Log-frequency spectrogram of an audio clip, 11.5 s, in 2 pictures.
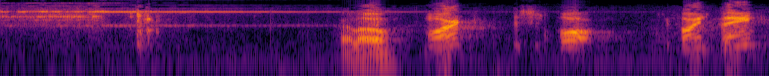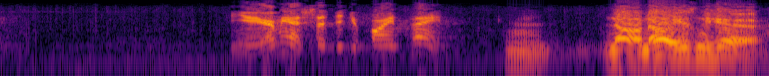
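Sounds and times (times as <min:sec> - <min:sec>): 
telephone ringing: 0:00.0 - 0:06.5
speech: 0:02.6 - 0:05.8, 0:07.5 - 0:11.5.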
